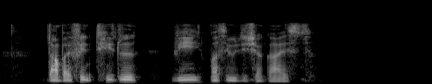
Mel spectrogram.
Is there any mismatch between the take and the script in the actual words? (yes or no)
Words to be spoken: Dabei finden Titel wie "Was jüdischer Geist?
no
